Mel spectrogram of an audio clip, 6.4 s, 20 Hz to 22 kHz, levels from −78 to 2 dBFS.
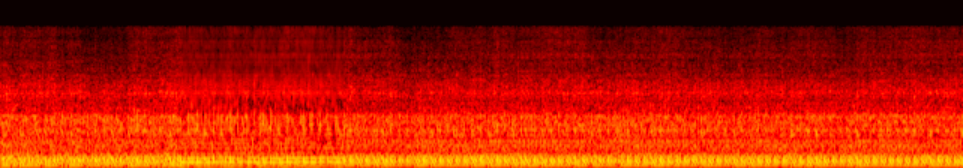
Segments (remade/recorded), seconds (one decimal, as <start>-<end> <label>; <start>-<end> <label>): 0.0-1.2 recorded; 1.2-2.3 remade; 2.3-6.4 recorded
